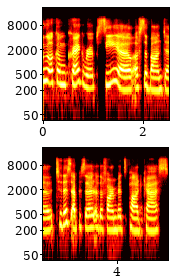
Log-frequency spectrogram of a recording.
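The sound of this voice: At a moderate pace, a woman talks at a fairly high pitch with ordinary pitch variation.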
